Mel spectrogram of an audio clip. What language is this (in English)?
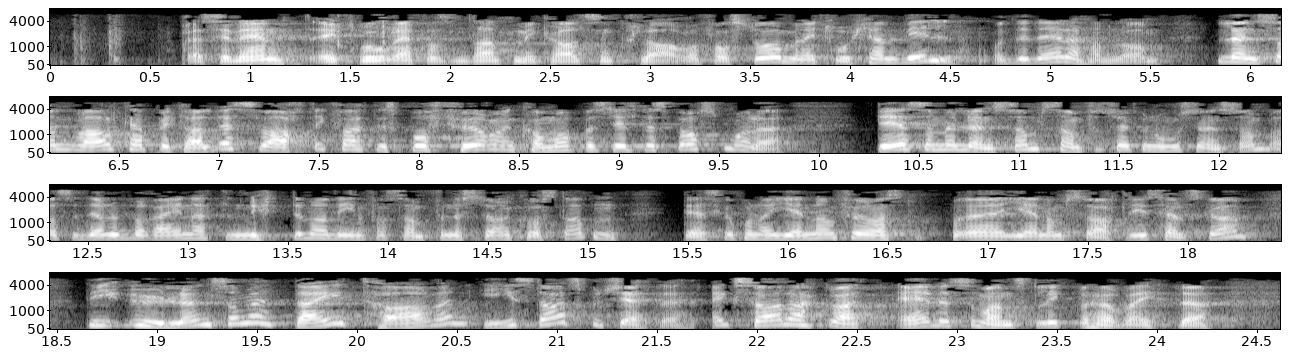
Norwegian Bokmål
